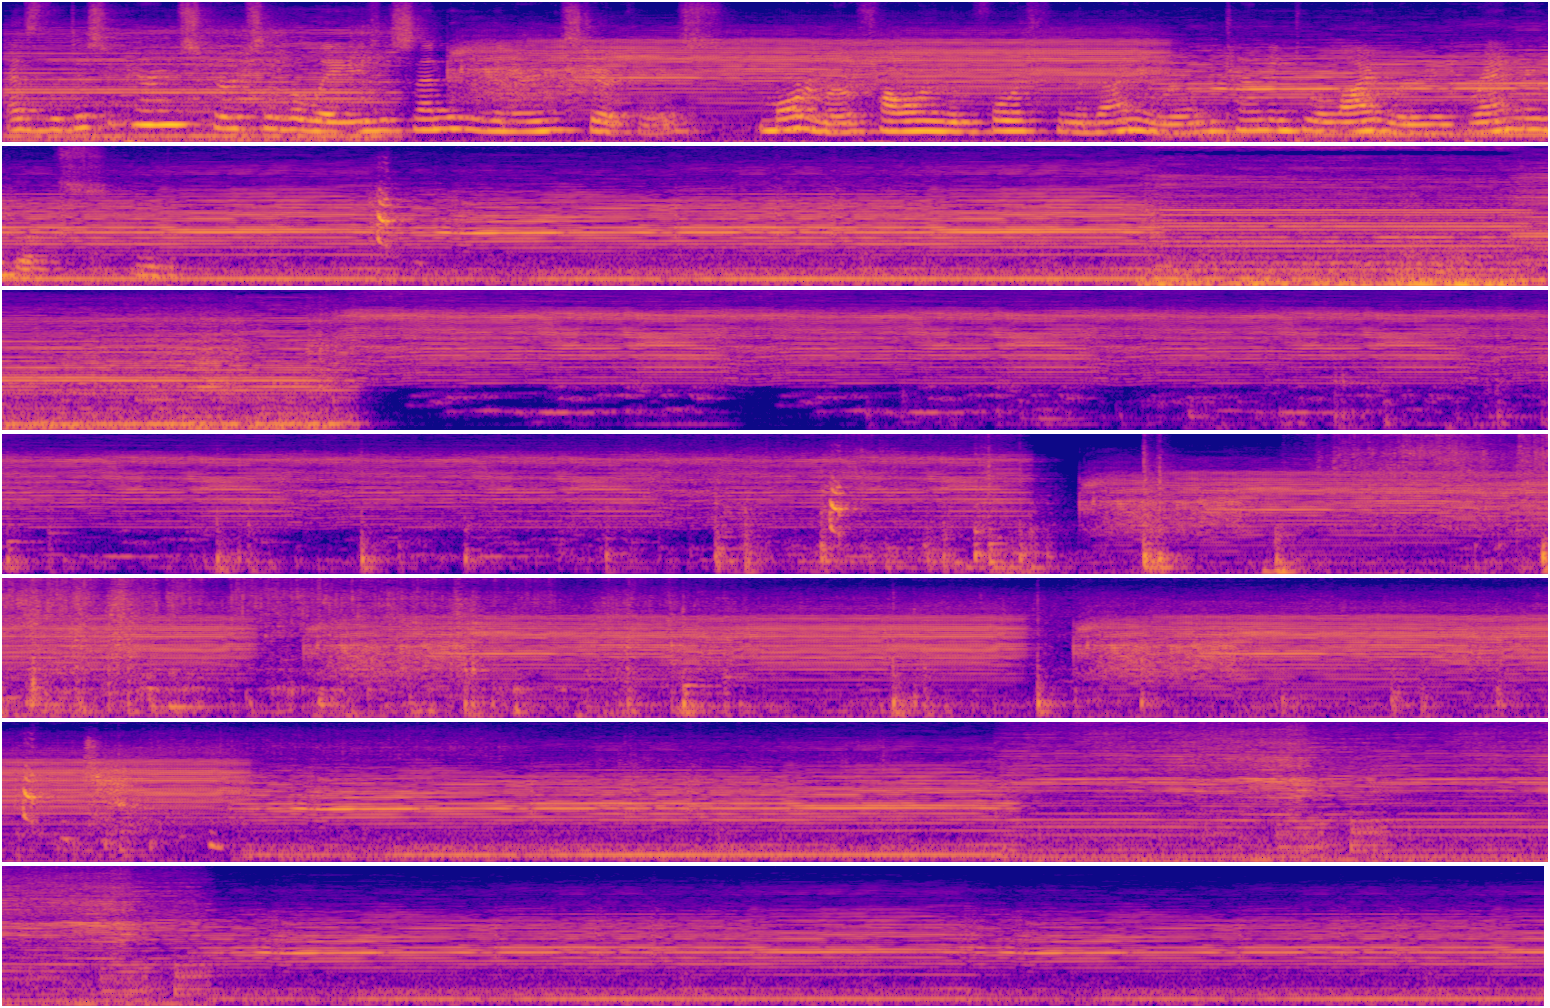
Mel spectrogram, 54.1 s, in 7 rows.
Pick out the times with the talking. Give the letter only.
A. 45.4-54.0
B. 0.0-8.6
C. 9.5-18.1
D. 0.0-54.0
B.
